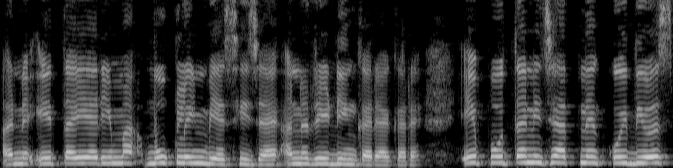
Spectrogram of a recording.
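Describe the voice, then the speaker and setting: This woman's voice sits high in pitch, with fairly even intonation. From Rajasthan. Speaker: police sub-inspector exam topper; guest. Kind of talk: interview. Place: studio. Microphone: lapel.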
